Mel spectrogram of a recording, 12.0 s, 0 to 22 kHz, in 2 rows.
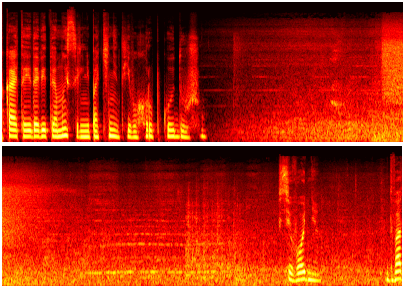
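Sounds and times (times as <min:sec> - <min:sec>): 
speech: 0:00.0 - 0:03.2, 0:10.3 - 0:10.9, 0:11.8 - 0:12.0
train wheels rumbling and rattling on track: 0:03.8 - 0:12.0.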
